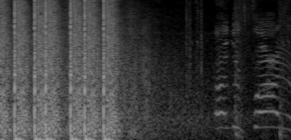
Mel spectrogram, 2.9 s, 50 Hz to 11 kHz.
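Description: Rapid bursts of suppressive automatic gunfire in the military shooter game Arma 3, loud and close for about a second before dying into echo, followed by brief voice-like tones near the end.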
